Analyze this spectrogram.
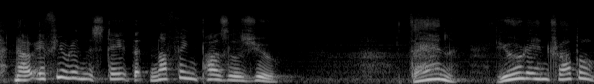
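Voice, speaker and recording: A man with an Irish accent speaks fairly slowly in an extremely high pitch, his tone dark and mellow and his intonation lively. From Ireland. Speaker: philosophy lecturer. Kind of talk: lecture. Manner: halting, frequent repetitions; animated.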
